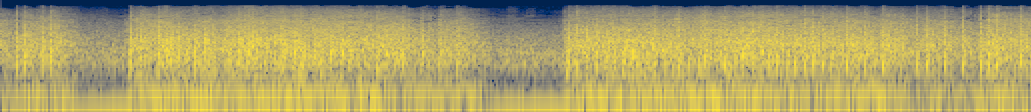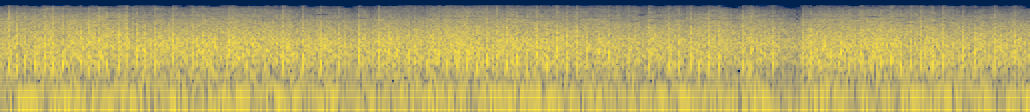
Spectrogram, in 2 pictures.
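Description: Anti-aircraft guns fire in rapid bursts.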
